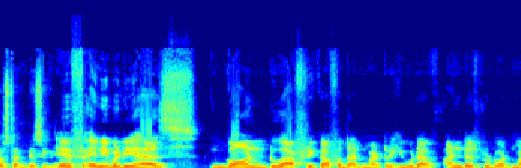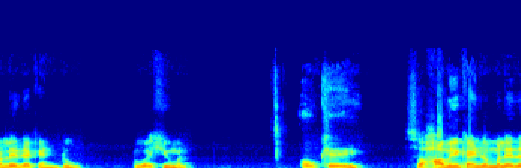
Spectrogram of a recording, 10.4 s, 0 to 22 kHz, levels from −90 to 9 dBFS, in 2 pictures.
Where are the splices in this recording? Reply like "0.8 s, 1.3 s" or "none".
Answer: none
